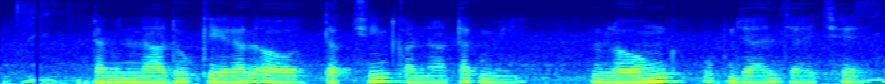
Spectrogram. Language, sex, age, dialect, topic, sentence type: Maithili, male, 18-24, Bajjika, agriculture, statement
